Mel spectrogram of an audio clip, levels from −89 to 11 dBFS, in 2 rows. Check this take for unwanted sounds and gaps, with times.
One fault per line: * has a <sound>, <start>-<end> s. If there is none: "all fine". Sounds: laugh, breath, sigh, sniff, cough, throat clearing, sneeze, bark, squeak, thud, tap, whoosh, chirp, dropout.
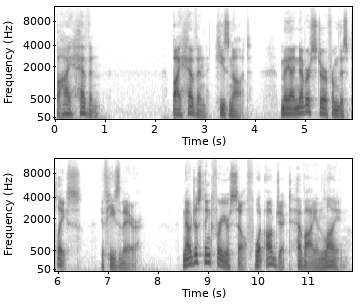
all fine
